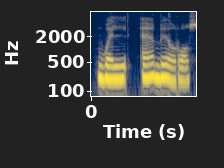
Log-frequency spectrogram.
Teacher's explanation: با پر قلقلہ را اور صاد ہیوی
